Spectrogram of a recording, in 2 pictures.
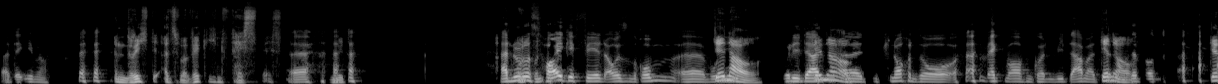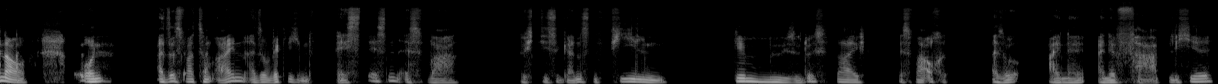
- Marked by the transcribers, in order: chuckle; giggle; other background noise; chuckle; laugh; giggle
- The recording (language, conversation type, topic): German, podcast, Wie gehst du mit Allergien und Vorlieben bei Gruppenessen um?
- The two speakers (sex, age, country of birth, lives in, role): male, 45-49, Germany, Germany, host; male, 50-54, Germany, Germany, guest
